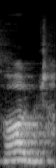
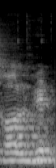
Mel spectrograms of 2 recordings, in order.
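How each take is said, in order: First: The ending is a plain 'd' sound. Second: The ending has an extra vowel and 't'. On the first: The speaker calls it right. "এটা কিন্তু সলভড হবে" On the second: The speaker calls it wrong. "এটা অনেকে ভুল করে সলভেট বলে ফেলে"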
